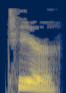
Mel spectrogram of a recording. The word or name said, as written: teer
